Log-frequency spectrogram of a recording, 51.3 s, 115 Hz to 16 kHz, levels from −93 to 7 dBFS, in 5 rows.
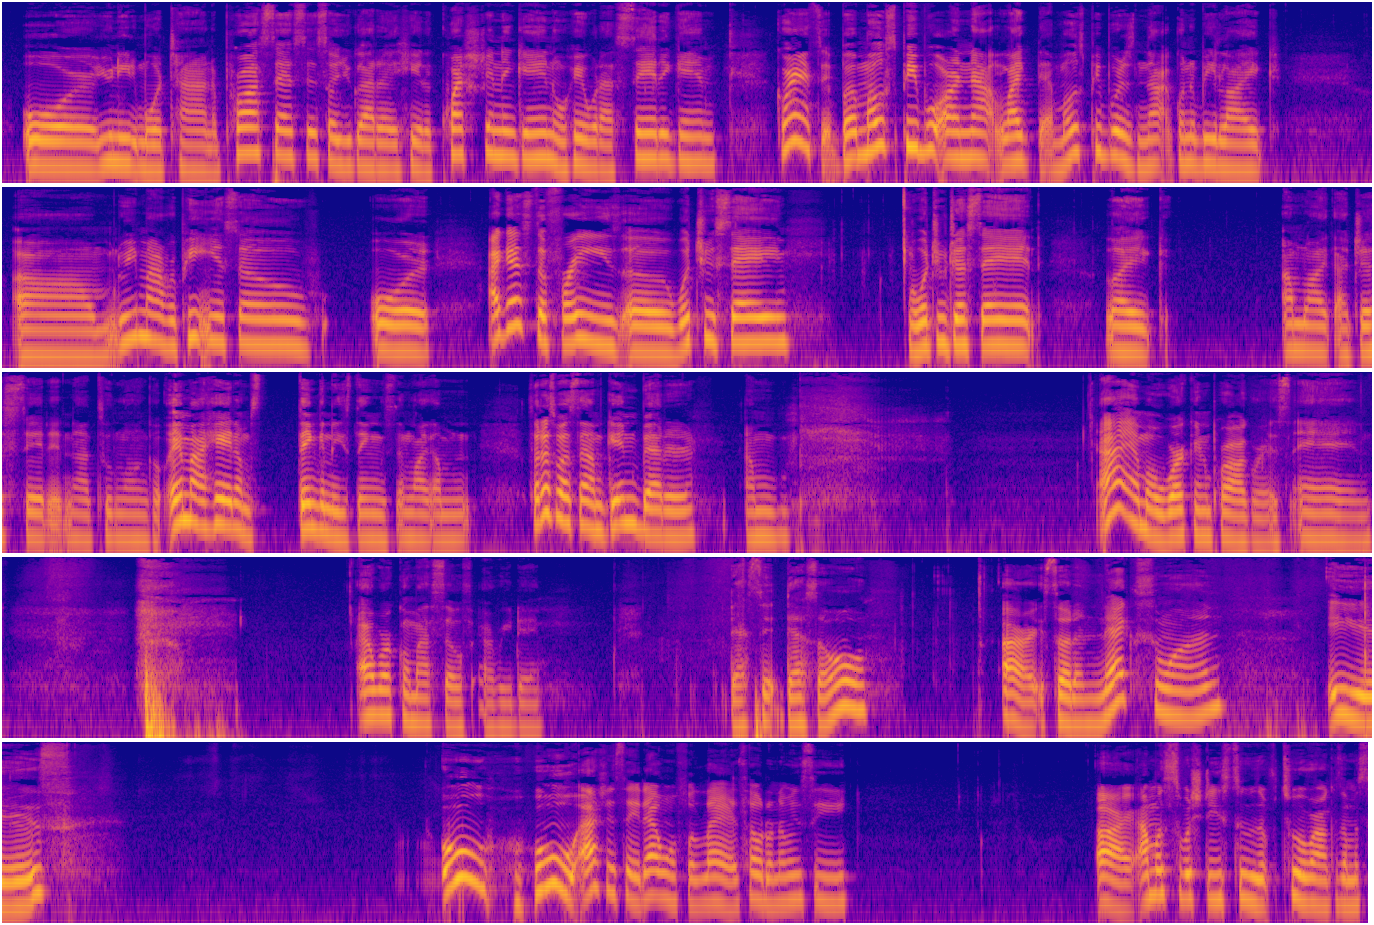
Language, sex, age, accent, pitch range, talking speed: English, female, 20-39, American, 175-240 Hz, 160 wpm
